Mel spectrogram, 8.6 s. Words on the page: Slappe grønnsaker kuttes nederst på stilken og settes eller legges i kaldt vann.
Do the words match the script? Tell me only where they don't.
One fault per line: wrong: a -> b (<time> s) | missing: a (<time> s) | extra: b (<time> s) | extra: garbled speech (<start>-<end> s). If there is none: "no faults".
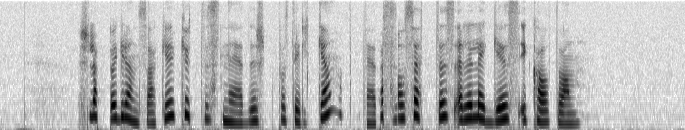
extra: garbled speech (4.4-5.0 s)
